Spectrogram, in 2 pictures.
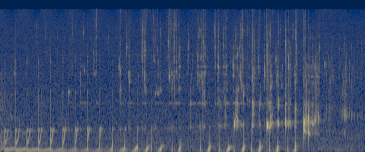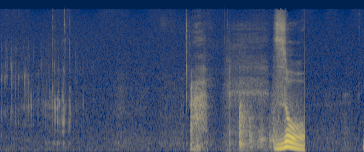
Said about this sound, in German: Und äh, Prost, ich schenke jetzt mal ein.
